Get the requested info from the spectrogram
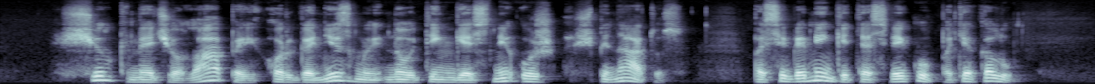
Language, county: Lithuanian, Vilnius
